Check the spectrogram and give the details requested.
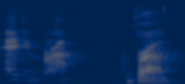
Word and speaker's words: Edinburgh: could use Le sass it's not like Hamburg or Pittsburgh yeah cuz I said Berg now I've got a sentence for you she's so mad so that you will pronounce this word correctly every time she looks so over it that if you're heading to Edinburgh bra wear a bra there we go wear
